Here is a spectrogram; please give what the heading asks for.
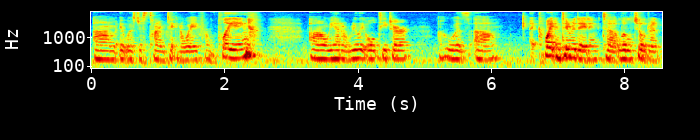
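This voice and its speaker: A woman's voice: lowish voice, fairly even intonation, moderate pace, a bit bright. A middle-aged woman, a German studies professor born in New York and raised in Vienna, explaining her research thoughtfully in an interview, with many fillers and restarts. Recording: roomy sound with faint background noise.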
